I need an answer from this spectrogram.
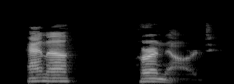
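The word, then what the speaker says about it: Hannah Hurnard: I started reading a very good book entitled Hinds Feet on High Places by Hannah Hernard. I'm sure I say that name wrong, but Bill is nodding, so that's correct.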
